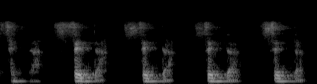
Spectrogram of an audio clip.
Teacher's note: Tu lengua se coloca aquí en los bordes tanto de los incisivos superiores como de los incisivos inferiores y que al mismo tiempo es sorda, no vibra. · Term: dental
